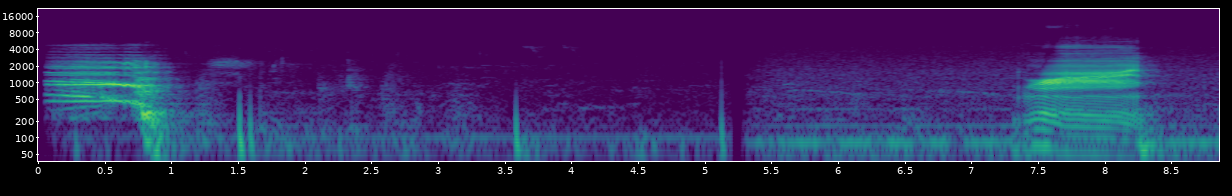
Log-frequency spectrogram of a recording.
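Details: Cattle in a village setting give two loud harmonic moos, one at the start and one near the end, with a quieter stretch of low hum and faint clicks between them.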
